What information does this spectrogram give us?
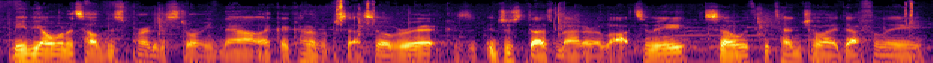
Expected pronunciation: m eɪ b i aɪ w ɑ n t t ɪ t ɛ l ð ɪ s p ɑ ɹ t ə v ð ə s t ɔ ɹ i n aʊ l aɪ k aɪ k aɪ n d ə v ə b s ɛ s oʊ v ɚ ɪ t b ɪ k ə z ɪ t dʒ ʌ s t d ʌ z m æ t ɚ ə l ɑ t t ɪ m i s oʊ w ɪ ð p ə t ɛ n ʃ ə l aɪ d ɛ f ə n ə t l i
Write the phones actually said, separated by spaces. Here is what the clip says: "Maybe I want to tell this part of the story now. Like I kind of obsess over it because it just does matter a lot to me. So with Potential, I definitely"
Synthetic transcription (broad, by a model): m eɪ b i aɪ w ɑ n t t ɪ t ɛ l ð ɪ s p ɑ ɹ t ə v ð ə s t ɔ ɹ i n aʊ l aɪ k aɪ k aɪ n d ə v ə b s ɛ s oʊ v ɚ ɪ t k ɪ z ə ɪ t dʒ ʌ s d ʌ z m æ t ɚ ə l ɑ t t ɪ m i s oʊ w ɪ ð p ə t ɛ n ʃ l aɪ d ɛ f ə n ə t l i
